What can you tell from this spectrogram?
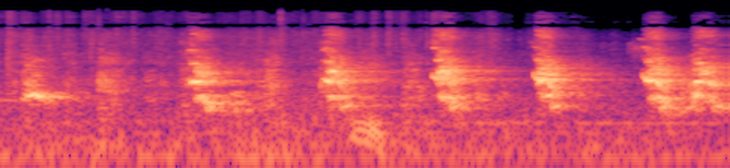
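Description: A dog barking over and over, about seven barks spaced a little under a second apart.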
